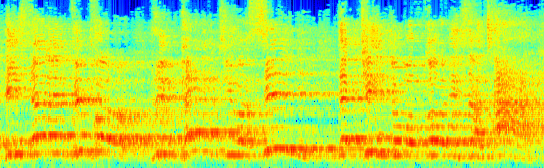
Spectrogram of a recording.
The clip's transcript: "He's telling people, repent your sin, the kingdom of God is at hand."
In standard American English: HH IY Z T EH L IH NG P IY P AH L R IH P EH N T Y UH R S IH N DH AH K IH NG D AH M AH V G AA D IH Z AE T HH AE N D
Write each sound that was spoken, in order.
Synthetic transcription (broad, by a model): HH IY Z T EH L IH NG P IY P AH L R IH B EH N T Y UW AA S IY DH AH K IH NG D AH M AH V G AA D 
